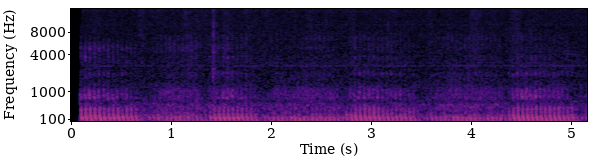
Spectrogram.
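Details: A domestic cat with watery eyes purring while being stroked, a close, low rumbling purr in rhythmic pulses, breaking briefly between breaths about every second.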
